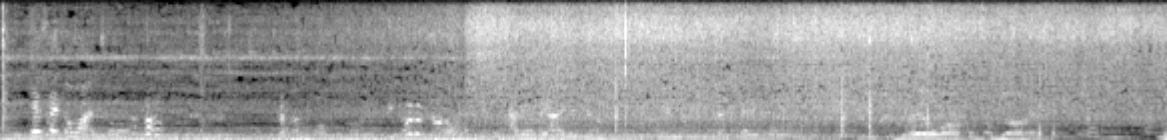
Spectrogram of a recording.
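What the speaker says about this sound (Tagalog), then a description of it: "Ayan yung sisig na ano. Luto na siya, iniinit lang." Already-cooked sisig reheating on a hot pan, with a steady close sizzle and hiss plus occasional stirring scrapes; people talk in the background at a beach resort over the New Year.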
